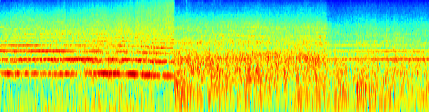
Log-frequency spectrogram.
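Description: Electric locomotive horn held long and loud as the train approaches, its pitch sliding slightly down before it cuts off about two and a half seconds in. Then comes the rushing noise of the train passing at speed, easing a little near the end.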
